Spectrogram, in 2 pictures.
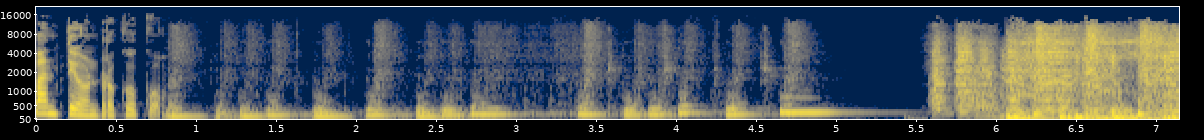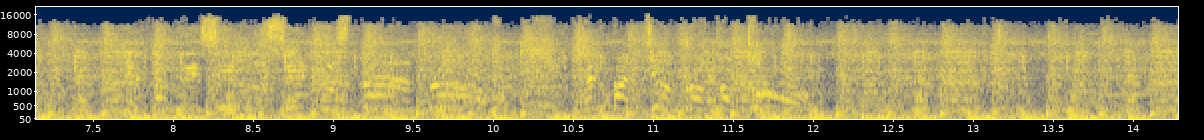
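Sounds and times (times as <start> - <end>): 
speech: 0.0 - 5.0, 6.7 - 13.4
band song with driving drums: 6.1 - 14.2.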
